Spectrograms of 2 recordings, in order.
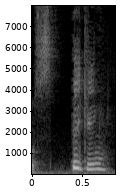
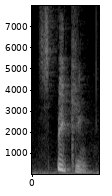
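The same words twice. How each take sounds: First: High "Speaking" as an acted pickup; high-pitched phone answer. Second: Said in the usual way.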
